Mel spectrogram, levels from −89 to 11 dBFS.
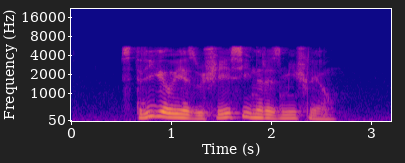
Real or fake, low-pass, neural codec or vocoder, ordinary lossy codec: real; 5.4 kHz; none; none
